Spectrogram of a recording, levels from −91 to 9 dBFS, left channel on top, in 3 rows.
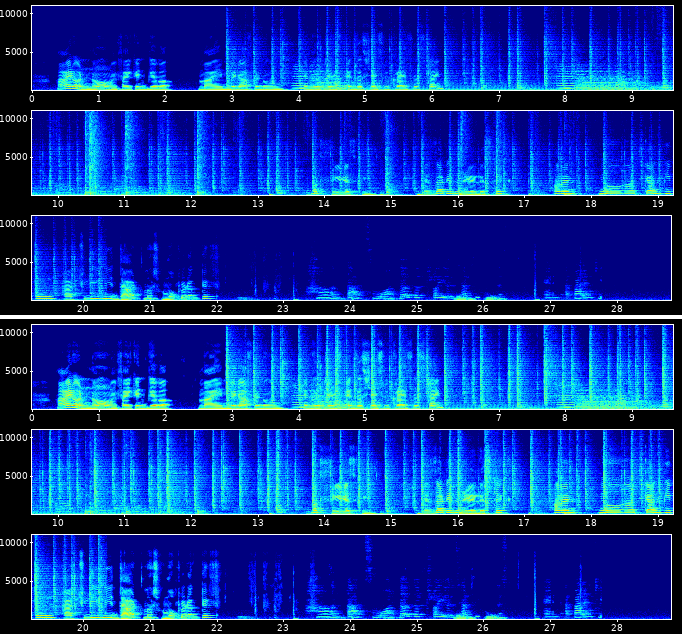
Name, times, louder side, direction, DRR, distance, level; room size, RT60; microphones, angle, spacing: voice 1, 0.4-2.1 2.5-3.8 4.1-6.2 13.8-14.8 15.5-16.7 17.4-22.0 22.3-22.5 23.1-23.2 25.6-26.3 26.8-26.9, right 4 dB, 85° right, 1.0 m, -31 dB
sound 1, 2.9-20.4, right 7 dB, 65° right, 3.1 m, -43 dB
sound 2, 3.9-11.9, right 1 dB, 15° right, 0.9 m, -44 dB
voice 2, 7.3-12.3 23.3-26.0 26.2-26.3 26.9-27.8, right 3 dB, 45° right, 5.1 m, -51 dB
Walk footsteps, 9.3-18.5, left 2 dB, 60° left, 1.4 m, -43 dB
head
